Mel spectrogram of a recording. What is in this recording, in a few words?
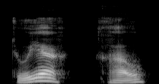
civ male attack, napatan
